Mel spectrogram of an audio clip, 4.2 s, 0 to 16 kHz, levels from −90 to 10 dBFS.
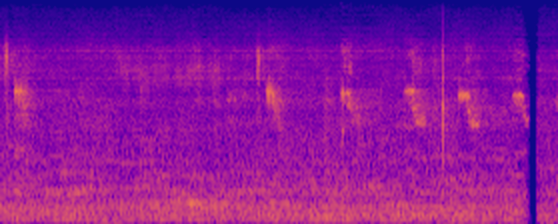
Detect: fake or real fake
